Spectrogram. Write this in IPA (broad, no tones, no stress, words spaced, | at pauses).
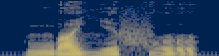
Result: ŋʷɑʎɪfʊ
